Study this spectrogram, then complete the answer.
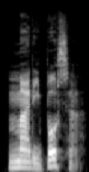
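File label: "mariposa", Spanish, male; mekanta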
